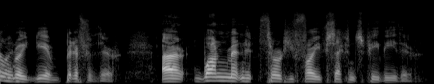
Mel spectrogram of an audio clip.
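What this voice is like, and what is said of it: Put-on West Country accent. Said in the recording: “my completely respectful West Country accent”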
